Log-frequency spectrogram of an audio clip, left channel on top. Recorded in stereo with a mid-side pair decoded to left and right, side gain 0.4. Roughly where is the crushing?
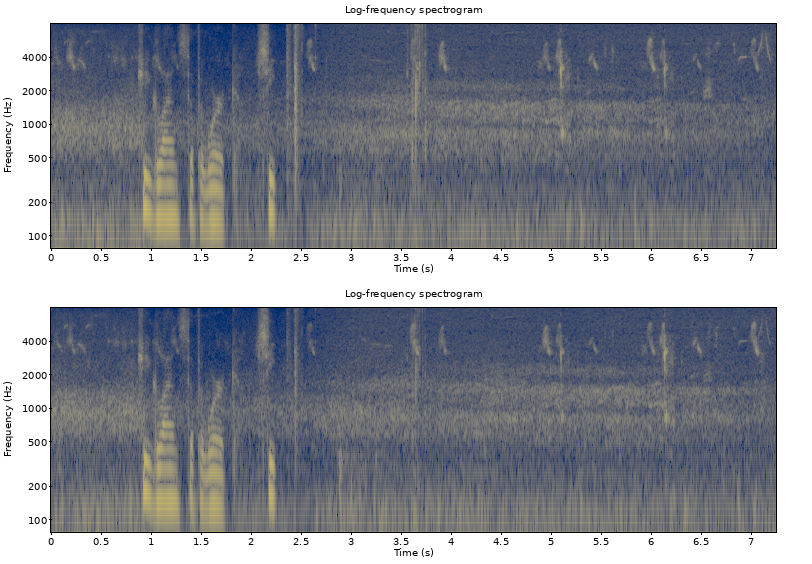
Left.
